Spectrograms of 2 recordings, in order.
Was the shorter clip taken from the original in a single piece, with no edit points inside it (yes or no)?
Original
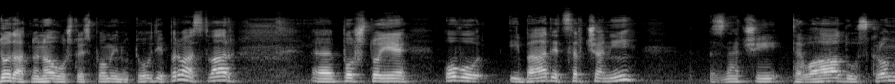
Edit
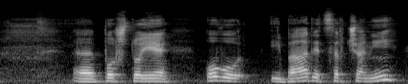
yes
